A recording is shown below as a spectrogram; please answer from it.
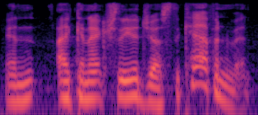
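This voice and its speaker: A man giving a casual spoken tutorial as an enthusiast, in a halting way with frequent throat clearing. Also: on the high side, very animated. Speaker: demonstrator, flight simulator enthusiast. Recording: dull lo-fi close dry recording.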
